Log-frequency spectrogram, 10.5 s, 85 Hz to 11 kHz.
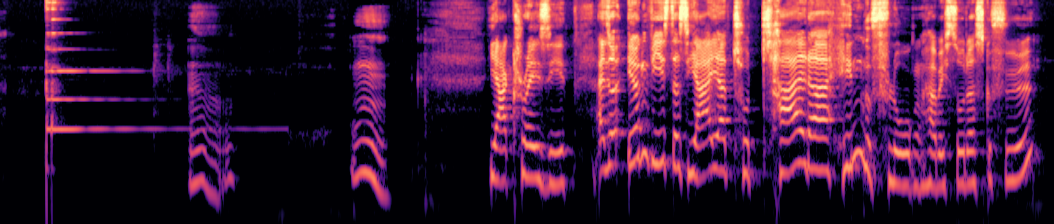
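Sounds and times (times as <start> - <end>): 
glasses clinking in a toast: 0.5 - 3.0
speech: 1.9 - 2.5, 3.5 - 4.0, 4.9 - 10.5.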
